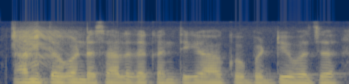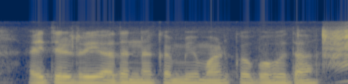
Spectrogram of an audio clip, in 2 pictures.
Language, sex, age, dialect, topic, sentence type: Kannada, male, 18-24, Central, banking, question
